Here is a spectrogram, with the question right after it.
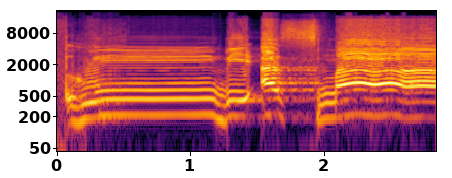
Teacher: Mim mukhfah ini muncul ketika dalam kondisi sukun bertemu dengan huruf ba.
